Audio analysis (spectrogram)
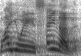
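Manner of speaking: exasperated. Retold or imitated. Retold exasperated question.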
